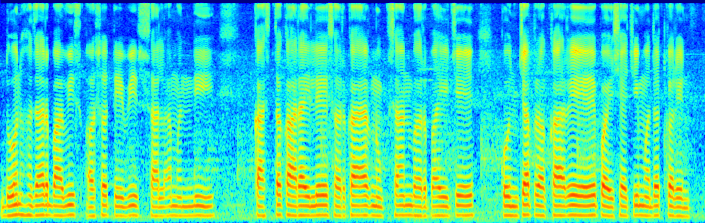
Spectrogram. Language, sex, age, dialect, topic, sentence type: Marathi, male, 25-30, Varhadi, agriculture, question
